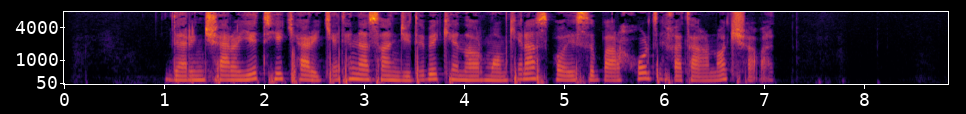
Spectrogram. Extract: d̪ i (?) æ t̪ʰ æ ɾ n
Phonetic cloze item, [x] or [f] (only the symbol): x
